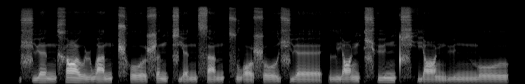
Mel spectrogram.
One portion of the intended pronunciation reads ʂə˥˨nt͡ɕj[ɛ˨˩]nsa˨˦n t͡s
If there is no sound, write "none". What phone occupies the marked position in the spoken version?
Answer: ɛ˨˦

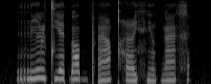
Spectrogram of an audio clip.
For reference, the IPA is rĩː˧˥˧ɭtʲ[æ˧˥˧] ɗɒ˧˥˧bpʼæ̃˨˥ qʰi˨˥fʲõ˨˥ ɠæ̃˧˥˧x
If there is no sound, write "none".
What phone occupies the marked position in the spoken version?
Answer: æ˧˥˧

